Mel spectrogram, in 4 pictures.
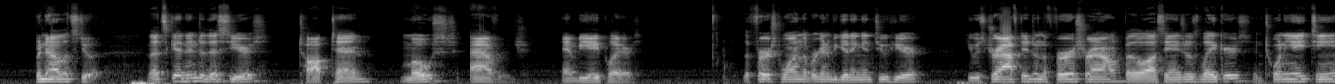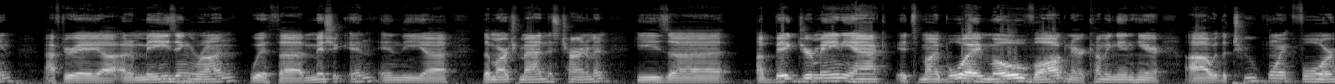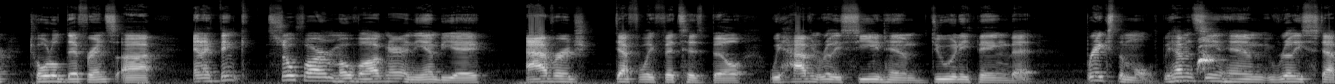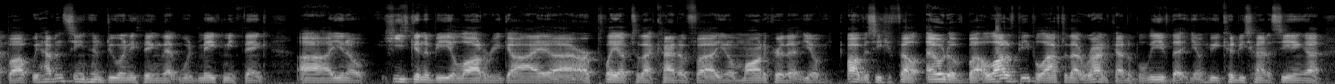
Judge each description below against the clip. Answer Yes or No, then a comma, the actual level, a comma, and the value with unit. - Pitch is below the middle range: Yes, low, 110 Hz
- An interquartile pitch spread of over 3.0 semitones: Yes, average, 3.5 semitones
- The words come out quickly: No, average, 195 wpm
